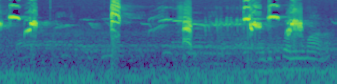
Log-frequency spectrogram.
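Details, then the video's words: Kacer, the oriental magpie-robin, singing konslet-style as a lure for rival birds: short twisted whistles and raspy bursts come in irregular clusters, and a faint wavering whistle runs between the louder notes. "Suara Pancingan Kacer Konslet Ngeplay Jamin Lawan Ikut Konslet"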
